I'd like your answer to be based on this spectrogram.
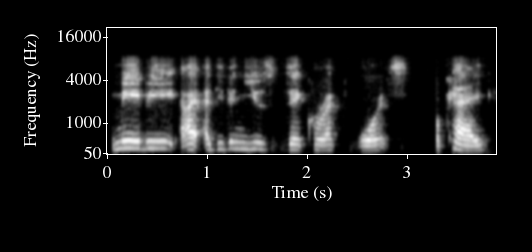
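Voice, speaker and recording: A woman with an Italian accent, speaking English with a somewhat low voice. She talks haltingly, with pauses, fillers and restarts, like someone working in a second language. The audio sounds dull and lo-fi, as on a remote connection. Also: a little mellow. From Italy. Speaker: guest. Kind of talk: casual interview.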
